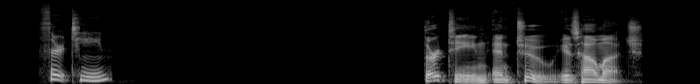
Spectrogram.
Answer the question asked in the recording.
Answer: 15.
